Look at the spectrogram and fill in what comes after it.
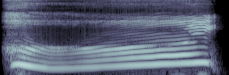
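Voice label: Voice Emo Reply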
